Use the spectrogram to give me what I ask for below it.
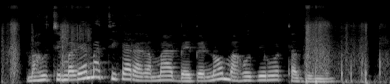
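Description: A speech recording with no audible technical faults.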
